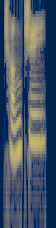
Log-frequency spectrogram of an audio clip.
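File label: "橙汁", Mandarin Chinese; chinese flashcards; hsk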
